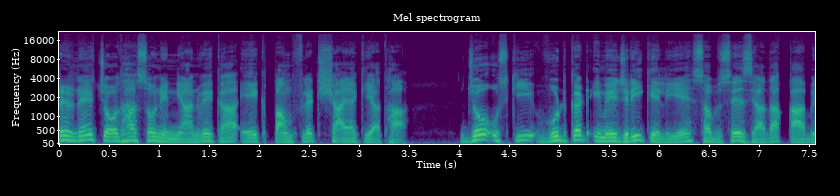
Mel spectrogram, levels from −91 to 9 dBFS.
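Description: A speech recording with no audible technical faults.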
